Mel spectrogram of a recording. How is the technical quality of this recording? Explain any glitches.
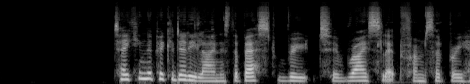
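The technical quality is limited by one fault that runs through the whole recording.

Opus compression, throughout: the speech has a rough, grainy texture, with its tones turning noisy instead of clean. The likely cause is lossy coding in Opus's music mode at a low rate, which fits about 24 kbps. The encoder keeps each band's energy but, short of bits, fills band detail with folded or noise content. Bandwidth stays wide, reaching up to 20.4 kHz, so the damage is harshness rather than muffling.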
